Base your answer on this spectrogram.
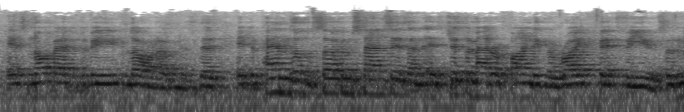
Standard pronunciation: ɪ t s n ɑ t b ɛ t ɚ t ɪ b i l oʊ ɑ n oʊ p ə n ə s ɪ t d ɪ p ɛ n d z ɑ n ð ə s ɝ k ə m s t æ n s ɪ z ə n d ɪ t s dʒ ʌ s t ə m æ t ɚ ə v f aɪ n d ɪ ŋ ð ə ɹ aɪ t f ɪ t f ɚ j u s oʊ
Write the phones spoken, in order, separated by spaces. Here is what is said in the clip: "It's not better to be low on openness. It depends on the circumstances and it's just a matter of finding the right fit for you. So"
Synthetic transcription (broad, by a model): ɪ t s n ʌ t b ɛ t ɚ t ɪ b i l oʊ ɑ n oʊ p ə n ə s ɪ t d ɪ p ɛ n d z n ð ə s ɝ k ə m s t æ n s ɪ z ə n ɪ t s dʒ ʌ s t ə m æ t ɚ ə v f aɪ n d ɪ ŋ ð ə ɹ aɪ t f ɪ t f ɚ j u s oʊ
